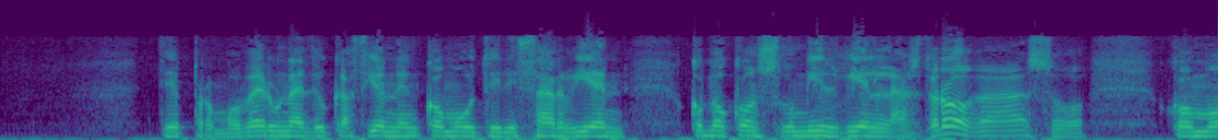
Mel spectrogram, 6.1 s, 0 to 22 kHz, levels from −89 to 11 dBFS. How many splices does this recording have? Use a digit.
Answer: 0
